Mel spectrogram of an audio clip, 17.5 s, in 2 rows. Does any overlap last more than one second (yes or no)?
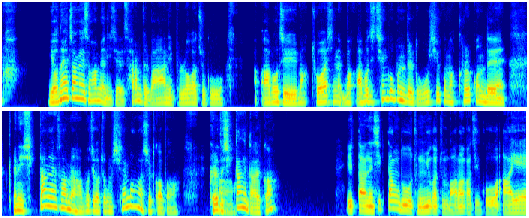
no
